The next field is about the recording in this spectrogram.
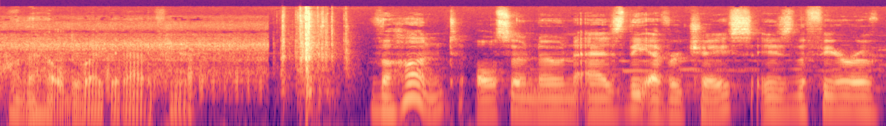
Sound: tape recorder clicks off

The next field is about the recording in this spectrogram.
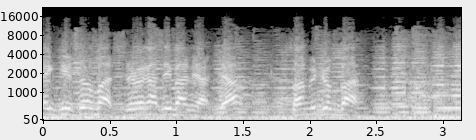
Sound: speaking indonesian

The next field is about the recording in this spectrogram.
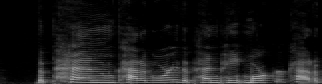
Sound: none

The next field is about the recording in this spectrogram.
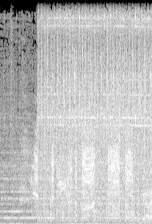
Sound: radio chattering

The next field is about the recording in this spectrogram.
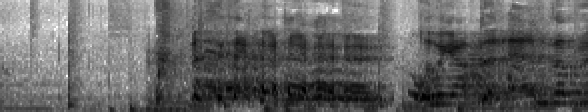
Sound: laughing

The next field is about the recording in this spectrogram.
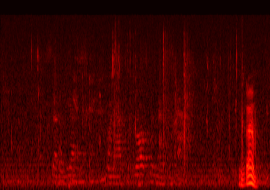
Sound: members chattering

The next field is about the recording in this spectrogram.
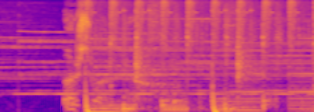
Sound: voiceover; upbeat music

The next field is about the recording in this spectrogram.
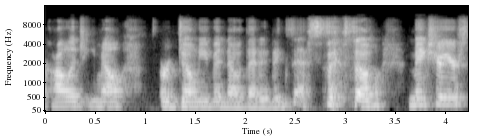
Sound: laughs

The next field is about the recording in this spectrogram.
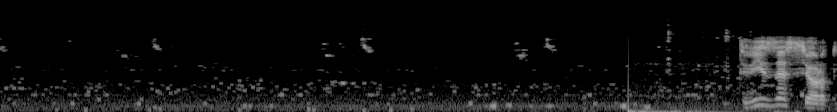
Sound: birds chirping

